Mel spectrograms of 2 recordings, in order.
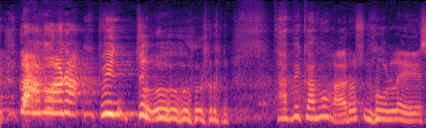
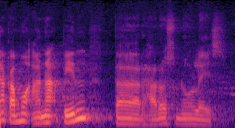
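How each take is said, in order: First: Loud, higher, very slow shouted praise; shouting. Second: Said in the usual way. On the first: Acted. Parent yelling at the child who will not write. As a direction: bellow it at the child. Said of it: "kita teriak". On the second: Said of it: "tapi bilangnya".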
